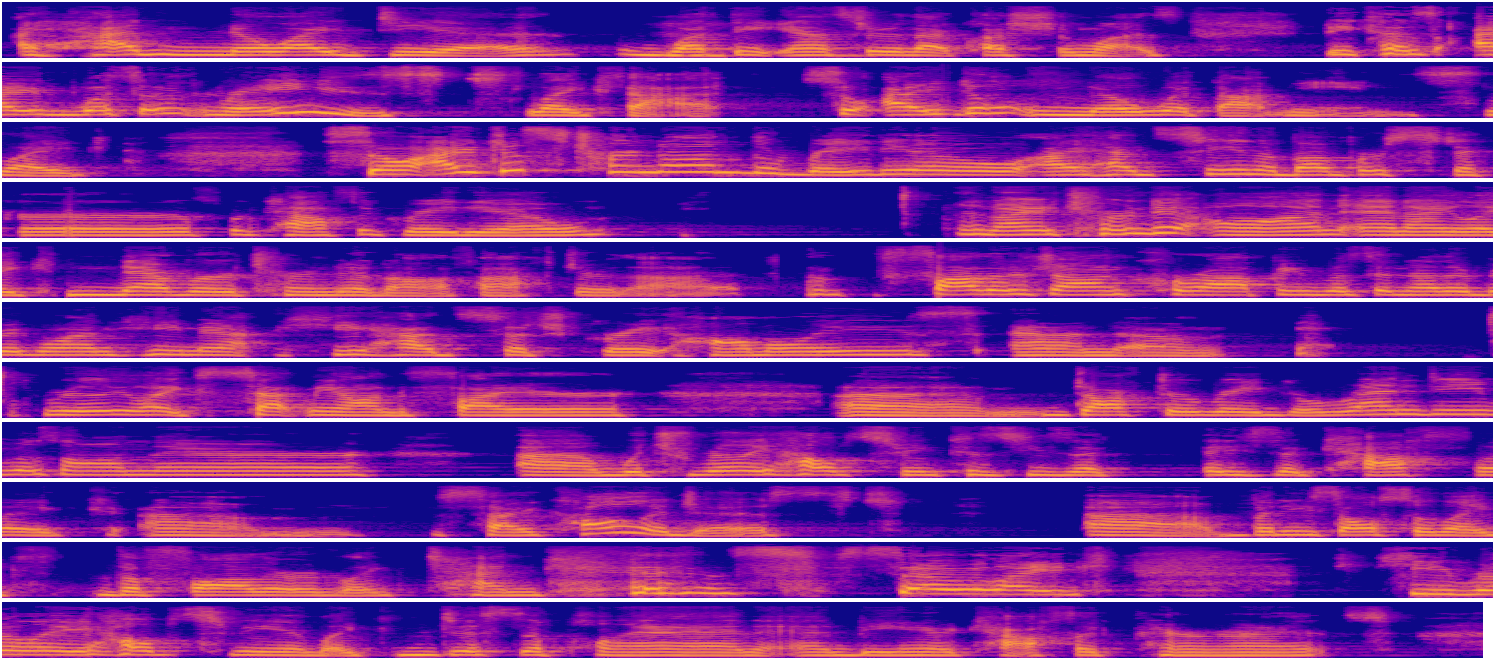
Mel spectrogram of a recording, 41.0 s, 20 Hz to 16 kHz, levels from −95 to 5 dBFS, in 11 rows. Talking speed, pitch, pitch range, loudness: 180 wpm, 230 Hz, 215-250 Hz, -19 LUFS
